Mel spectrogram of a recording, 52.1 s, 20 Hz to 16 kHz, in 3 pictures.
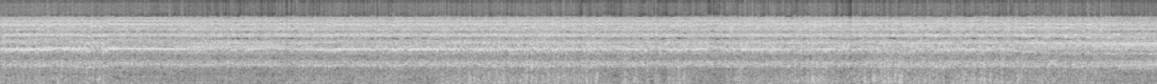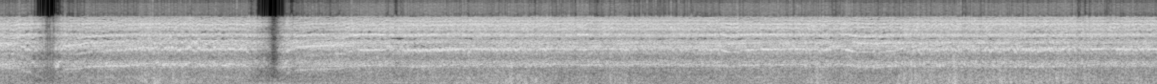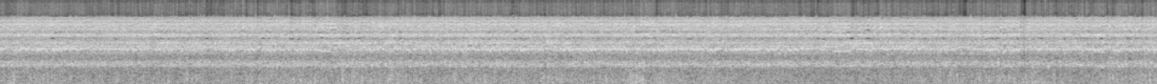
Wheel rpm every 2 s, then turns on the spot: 220, 230, 230, 230, 230, 230, 230, 230, 190, 160, 160, 210, 230, 230, 230, 230, 230, 230, 230, 230, 230, 230, 230, 230, 230, 230.
none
